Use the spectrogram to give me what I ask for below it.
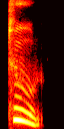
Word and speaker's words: tool: ということは、どうやって読むえっと、ツール、トゥール。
